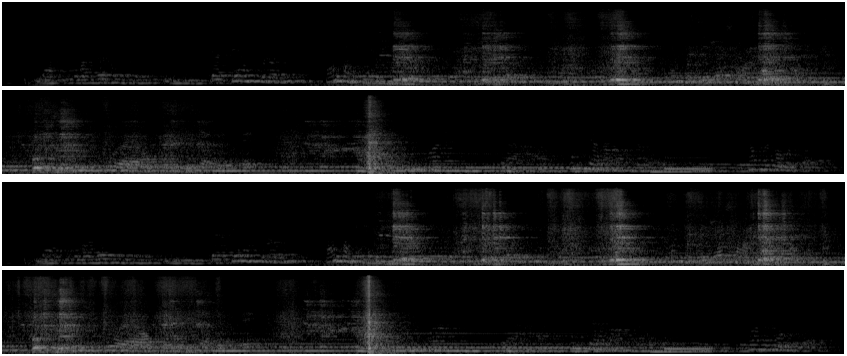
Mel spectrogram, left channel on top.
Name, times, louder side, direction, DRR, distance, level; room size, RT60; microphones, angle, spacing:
voice 1, 0.3-3.0 3.6-5.6 12.0-16.6, equal, 30° left, -6 dB, 2.6 m, -55 dB
sound 1, 3.1-13.7, right 3 dB, 65° right, 0.9 m, -44 dB
voice 2, 3.2-3.7 6.7-8.1 8.9-11.0, equal, 20° right, 1 dB, 1.3 m, -50 dB
sound 2, 3.3-15.6, equal, ahead, 0.4 m, -50 dB
11.5 x 8.0 x 3.3 m, 1.1 s
head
